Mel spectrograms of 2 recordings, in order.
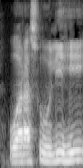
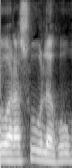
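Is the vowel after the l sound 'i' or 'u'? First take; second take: i; u. First: The vowel after the l is i. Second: The vowel after the l is u. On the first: God disowns both the idolaters and the Messenger. The speaker calls it wrong. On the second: The Messenger also disowns the idolaters. The speaker calls it right.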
